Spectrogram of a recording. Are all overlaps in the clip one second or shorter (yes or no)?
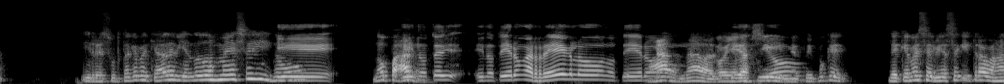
no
